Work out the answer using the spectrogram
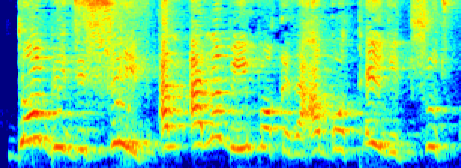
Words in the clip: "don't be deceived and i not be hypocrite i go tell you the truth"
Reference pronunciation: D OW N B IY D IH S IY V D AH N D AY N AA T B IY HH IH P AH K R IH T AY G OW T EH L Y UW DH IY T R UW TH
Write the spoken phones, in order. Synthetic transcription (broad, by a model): D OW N B IY D IH S IY V D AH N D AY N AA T B IY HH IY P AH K IH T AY G OW T EH L Y UW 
